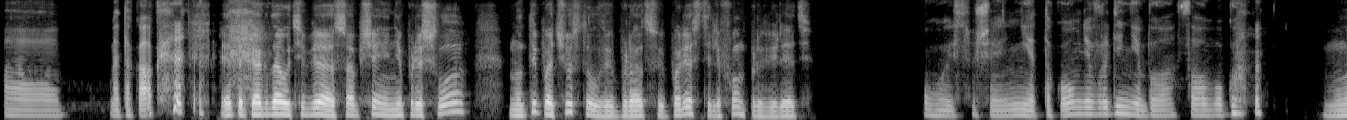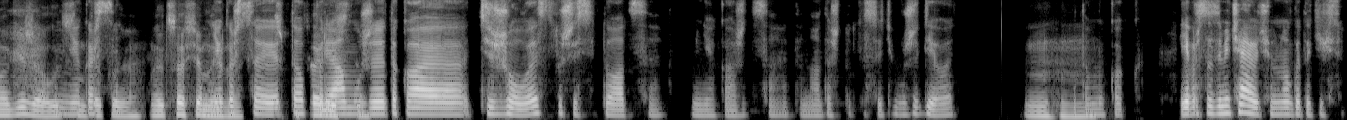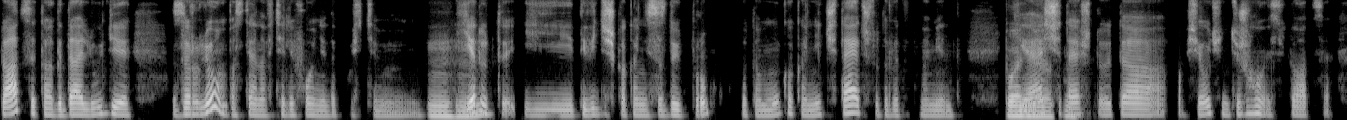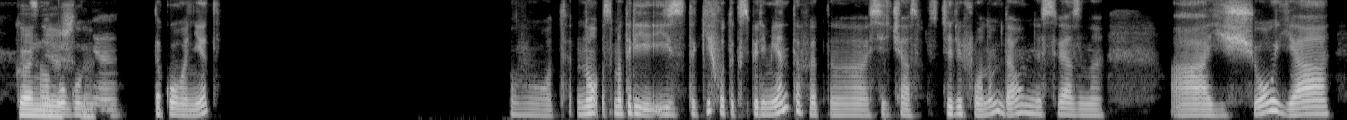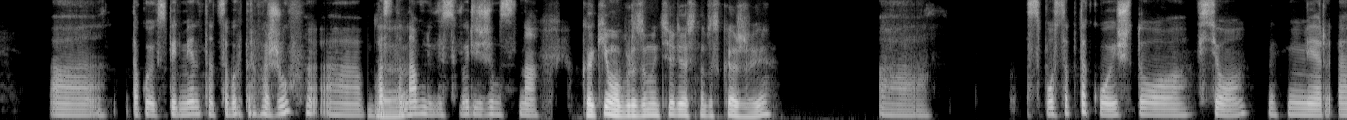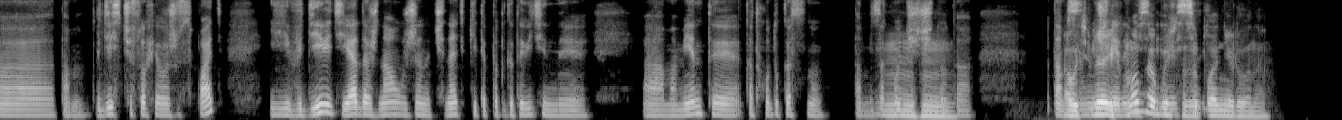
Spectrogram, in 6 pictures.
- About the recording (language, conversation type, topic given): Russian, podcast, Какие маленькие эксперименты помогают тебе двигаться вперёд?
- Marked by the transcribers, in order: laugh; chuckle; tapping; other background noise; laughing while speaking: "над собой провожу"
